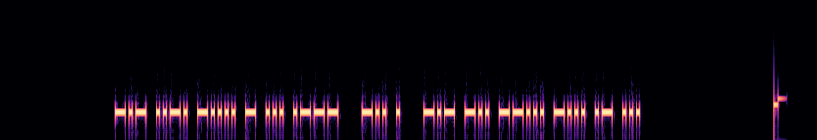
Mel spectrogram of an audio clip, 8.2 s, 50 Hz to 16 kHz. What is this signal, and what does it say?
Morse code, heard as a keyed tone, about 34 wpm, 700 Hz. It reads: KF6TSJ DE KD7BAS
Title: USA Callsign DE Callsign - 6 Characters - 35wpm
